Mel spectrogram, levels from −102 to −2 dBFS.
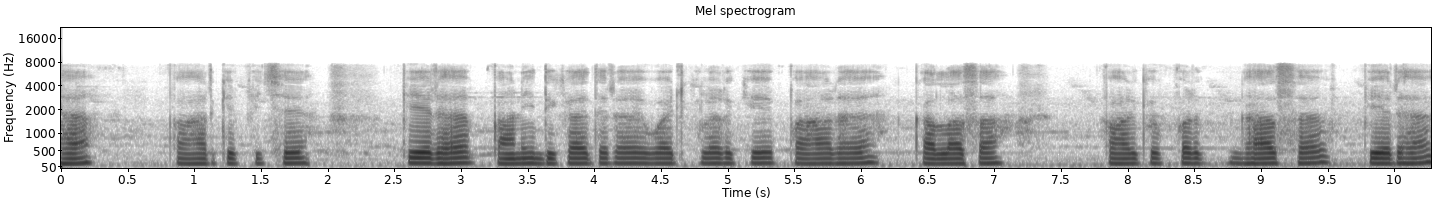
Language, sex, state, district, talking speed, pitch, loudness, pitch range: Hindi, male, Bihar, Muzaffarpur, 145 wpm, 145 Hz, -29 LUFS, 140-150 Hz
